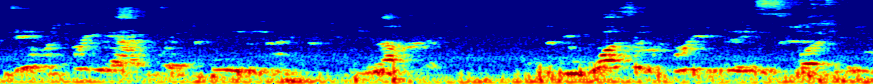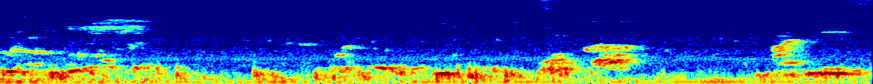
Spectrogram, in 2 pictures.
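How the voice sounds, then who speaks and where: A woman's voice: extremely high pitch, exaggerated voice. A woman playing a shaken veteran police detective in a radio drama, reporting in clipped, urgent short sentences. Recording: noisy, echoey, distant radio call.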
